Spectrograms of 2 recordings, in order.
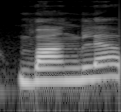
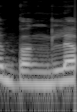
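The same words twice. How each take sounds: First: बांग्ला with a long आ; wrong form. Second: बंगला with a short अ; correct form. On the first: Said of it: "बांग्ला नहीं होता है". (बांग्ला गलत रूप) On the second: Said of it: "बंगला होता है". (बंगला सही रूप) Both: Shown as a demonstration.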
